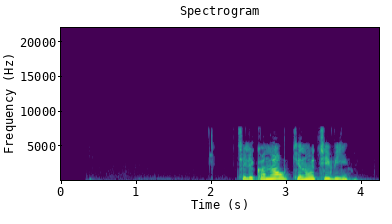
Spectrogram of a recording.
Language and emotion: Russian, neutral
